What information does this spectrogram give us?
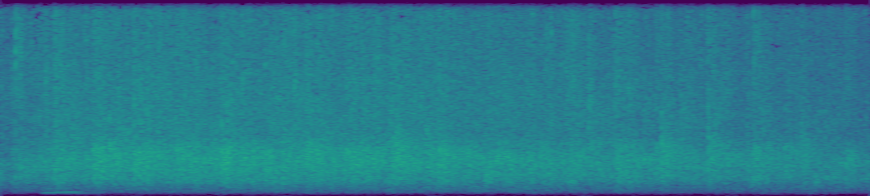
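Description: Schoolgirls applaud at a school science wing event to warmly welcome guests, a steady, even wash of clapping that holds at the same level throughout.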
